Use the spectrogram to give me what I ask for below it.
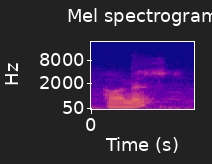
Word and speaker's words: honest: honest no honest H is silent.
